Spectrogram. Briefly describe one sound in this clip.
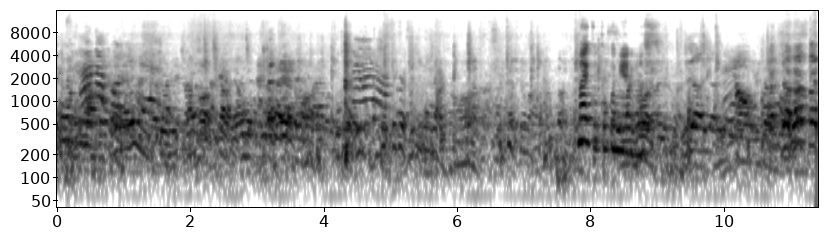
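A crowd of men and women chatter loudly all around in a busy room.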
